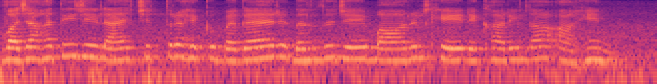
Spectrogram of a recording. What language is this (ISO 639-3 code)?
snd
